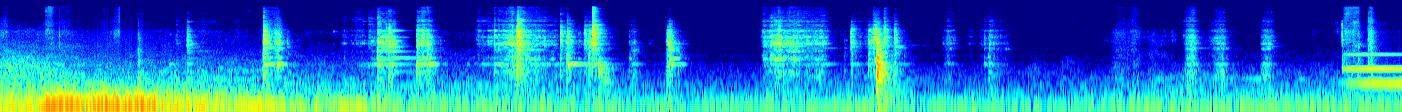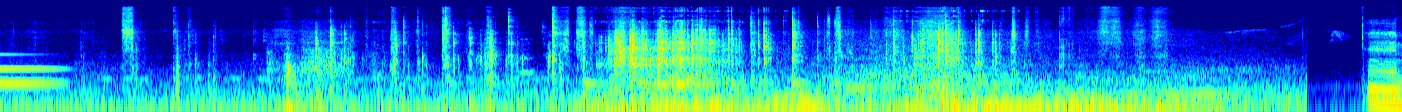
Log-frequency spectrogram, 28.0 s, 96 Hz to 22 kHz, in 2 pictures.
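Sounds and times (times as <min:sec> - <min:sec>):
short steady tone: 0:13.4 - 0:14.8
metal objects clinking: 0:17.3 - 0:24.6.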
